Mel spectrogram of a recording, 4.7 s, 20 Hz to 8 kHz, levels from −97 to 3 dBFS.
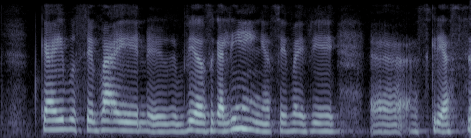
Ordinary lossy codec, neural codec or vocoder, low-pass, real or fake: none; vocoder, 22.05 kHz, 80 mel bands, WaveNeXt; 7.2 kHz; fake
